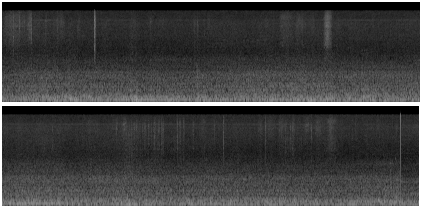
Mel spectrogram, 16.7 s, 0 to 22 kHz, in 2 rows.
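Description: Maruti Suzuki Baleno's 1.2-litre four-cylinder petrol engine running steadily under normal acceleration, heard from inside the cabin together with tyre and road noise.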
